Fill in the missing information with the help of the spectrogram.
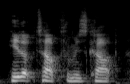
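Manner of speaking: usual speaking voice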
